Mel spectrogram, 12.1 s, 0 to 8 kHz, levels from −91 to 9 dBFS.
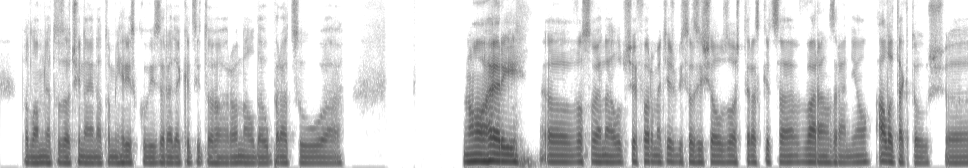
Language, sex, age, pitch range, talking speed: Slovak, male, 20-39, 110-125 Hz, 195 wpm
